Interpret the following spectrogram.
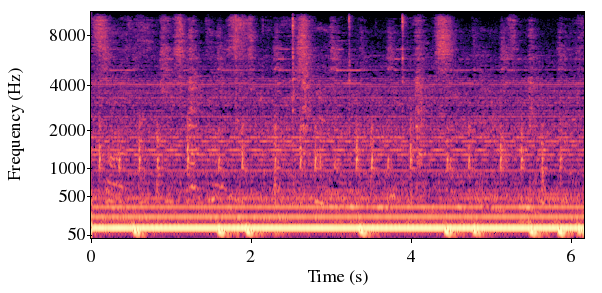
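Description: Steady electric hum of a milling machine's motor, with light regular ticking about three times a second and short soft low thumps every second or so, while a thread is tapped in an aluminium block.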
